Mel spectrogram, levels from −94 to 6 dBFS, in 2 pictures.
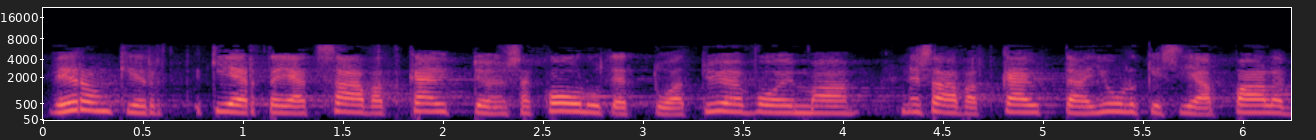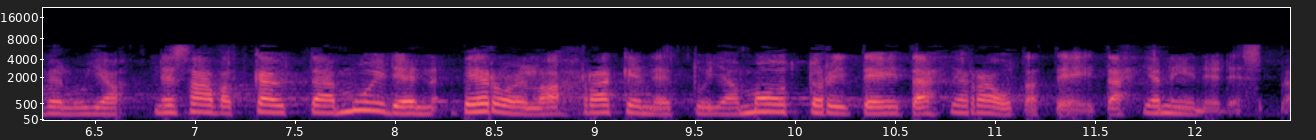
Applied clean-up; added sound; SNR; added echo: none; none; none; none.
